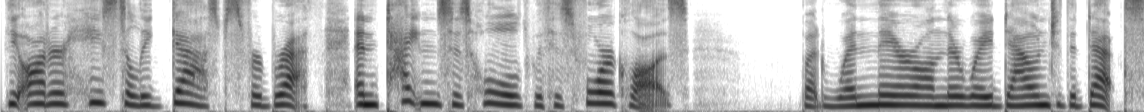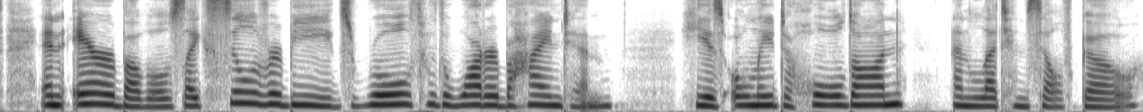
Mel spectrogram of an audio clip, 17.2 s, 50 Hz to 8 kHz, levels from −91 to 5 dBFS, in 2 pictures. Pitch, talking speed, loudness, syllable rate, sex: 240 Hz, 165 wpm, -16 LUFS, 3.9 syllables/s, female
